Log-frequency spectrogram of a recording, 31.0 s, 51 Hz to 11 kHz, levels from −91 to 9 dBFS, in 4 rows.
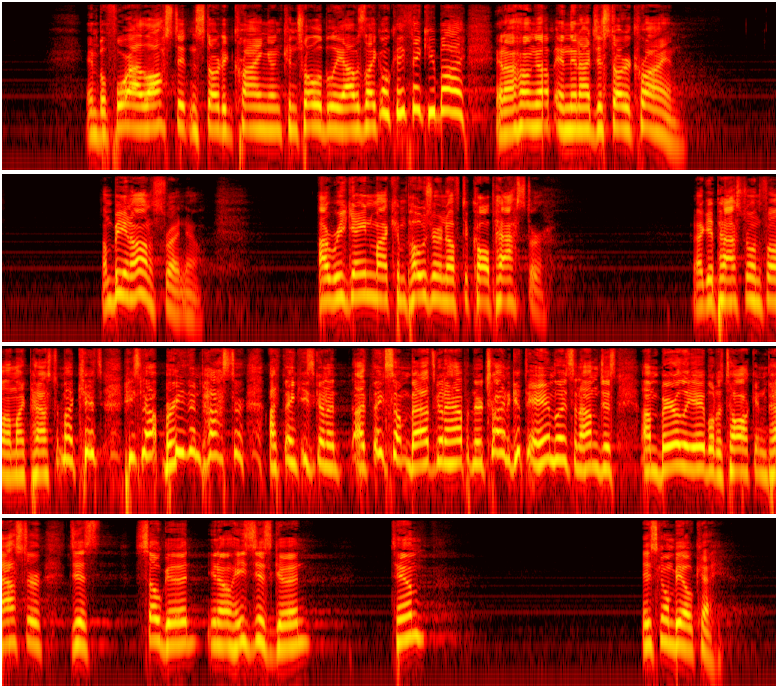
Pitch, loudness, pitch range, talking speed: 195 Hz, -23 LUFS, 170-225 Hz, 180 wpm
